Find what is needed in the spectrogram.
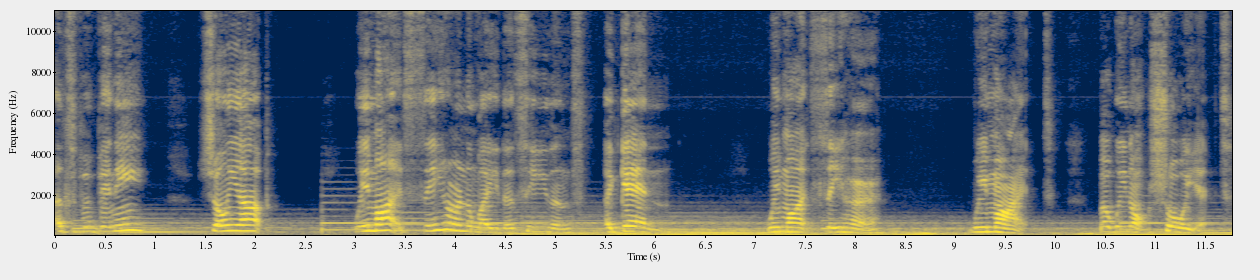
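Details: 25-year-old woman with cerebral palsy, real, speaking casually to camera: dysarthric speech (cerebral palsy).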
